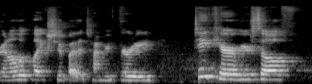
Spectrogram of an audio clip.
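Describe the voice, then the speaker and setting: A woman's fairly high voice at a very fast pace, with ordinary pitch variation and noticeable background noise. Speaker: astrology youtuber. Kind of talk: casual vlog tutorial. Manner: animated.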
